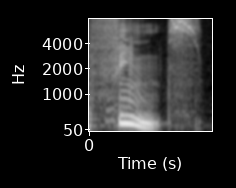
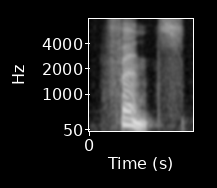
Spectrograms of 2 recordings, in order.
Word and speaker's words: fence: Ele não é pronunciado, então a pronúncia deveria ser fins, né? Porque o nome dessa vogal é I, então fins. Mas ninguém fala fins, falamos fence.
